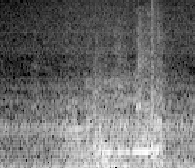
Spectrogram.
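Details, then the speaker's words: Rolls-Royce Silver Spirit III, lock pressed on the factory remote after a fuse change, quiet cabin: one short buzzing whir then a soft clunk about half a second long; central locking working normally. "the doors lock. If I press unlock, the doors unlock as well. Happy days."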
